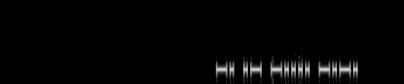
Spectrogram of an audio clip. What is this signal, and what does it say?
Morse code, heard as a keyed tone, about 36 wpm, 700 Hz. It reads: NA6C
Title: USA Call Signs - 4 Characters - 35wpm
